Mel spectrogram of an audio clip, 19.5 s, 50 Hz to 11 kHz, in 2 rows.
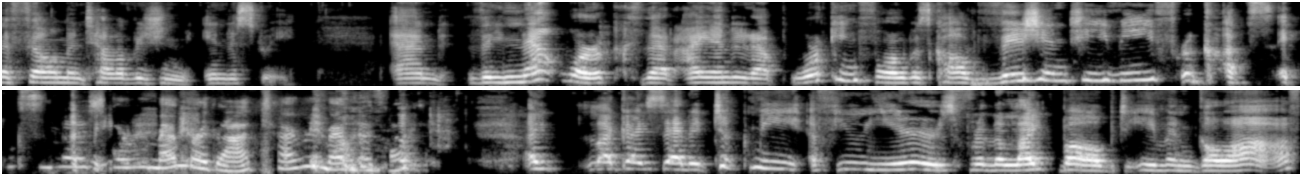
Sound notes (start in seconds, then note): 11.9 laughing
